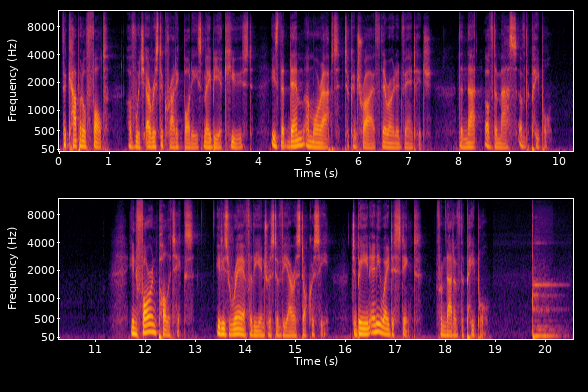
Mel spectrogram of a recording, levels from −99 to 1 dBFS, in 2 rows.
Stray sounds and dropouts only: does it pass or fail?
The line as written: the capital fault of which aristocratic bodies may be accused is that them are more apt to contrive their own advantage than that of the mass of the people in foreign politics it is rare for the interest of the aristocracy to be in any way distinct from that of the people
fail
